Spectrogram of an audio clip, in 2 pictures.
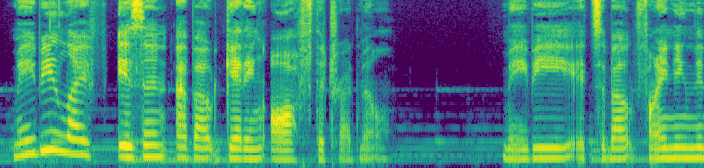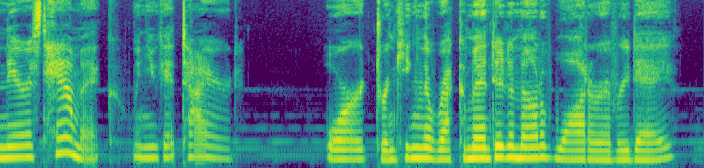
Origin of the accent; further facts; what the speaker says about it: Canada; we're Canadian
